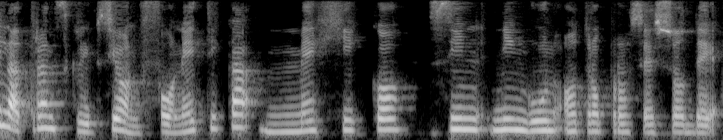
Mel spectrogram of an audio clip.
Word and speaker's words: México: Y por último, el ejemplo de este fonema cuando se realiza usando la letra del alfabeto convencional X, como en la palabra México. Entonces tenemos aquí transcripción fonémica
